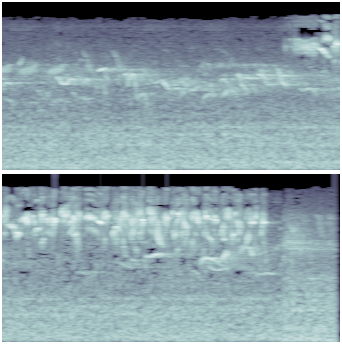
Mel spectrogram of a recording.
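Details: European serin singing: a rapid, dense, high-pitched jingling trill of fizzy, tinkling notes that bursts in after a couple of seconds and runs for about two seconds. Before it, a softer, lower chirping warble is heard, with steady background hiss throughout.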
